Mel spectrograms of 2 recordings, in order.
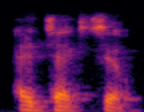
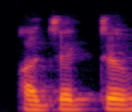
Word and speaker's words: adjective: It's adjective. Adjective or adjective. Da is silent.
